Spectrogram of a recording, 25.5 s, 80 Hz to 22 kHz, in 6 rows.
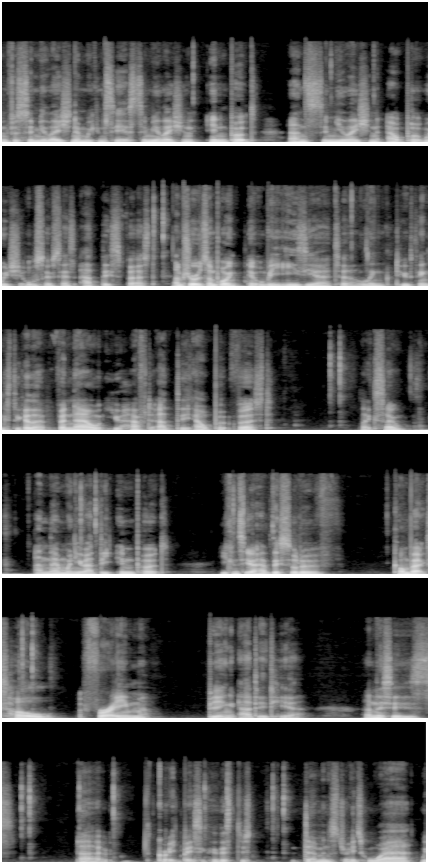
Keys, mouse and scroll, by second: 12.5 shift+a, 17.1-22.6 drag, 22.6 scroll down 1, 22.8-23.2 shift+middle drag, 23.2 click.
